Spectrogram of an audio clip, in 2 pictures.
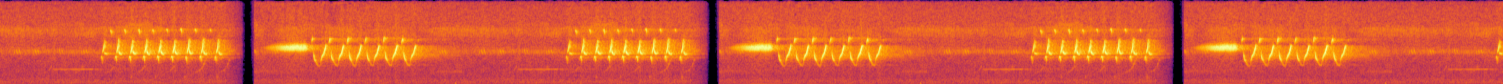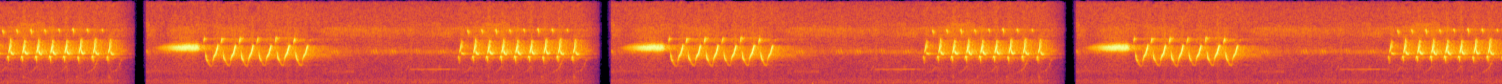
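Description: A songbird repeating one phrase: a short high note followed by a rapid trill of about eight notes, then a second trill a moment later. The same recording is looped about every five seconds, with a brief gap at each join.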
